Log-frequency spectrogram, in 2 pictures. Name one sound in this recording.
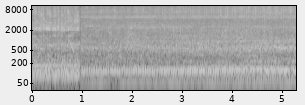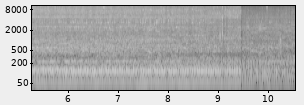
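A car's engine idles with a deep, loud rumble as the car rolls slowly past.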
